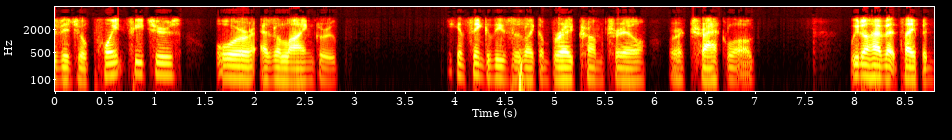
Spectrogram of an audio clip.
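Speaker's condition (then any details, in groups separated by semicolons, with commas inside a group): No condition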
